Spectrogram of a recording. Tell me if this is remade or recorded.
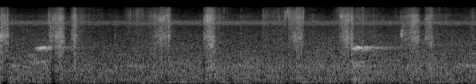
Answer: recorded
